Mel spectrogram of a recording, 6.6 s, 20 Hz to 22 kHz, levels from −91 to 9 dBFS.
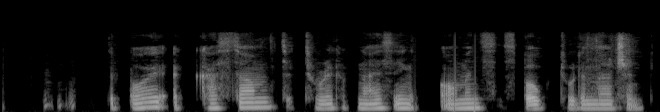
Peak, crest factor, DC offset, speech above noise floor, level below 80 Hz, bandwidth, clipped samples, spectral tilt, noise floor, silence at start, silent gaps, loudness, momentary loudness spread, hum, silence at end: -14 dBFS; 20 dB; under 0.1%; 21 dB; -66 dBFS; 8 kHz; under 0.1%; -6 dB/octave; -53 dBFS; 0.45 s; 1.00-1.07 s, 4.26-4.40 s, 5.56-5.60 s; -33 LUFS; 11 LU; none; 0.15 s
